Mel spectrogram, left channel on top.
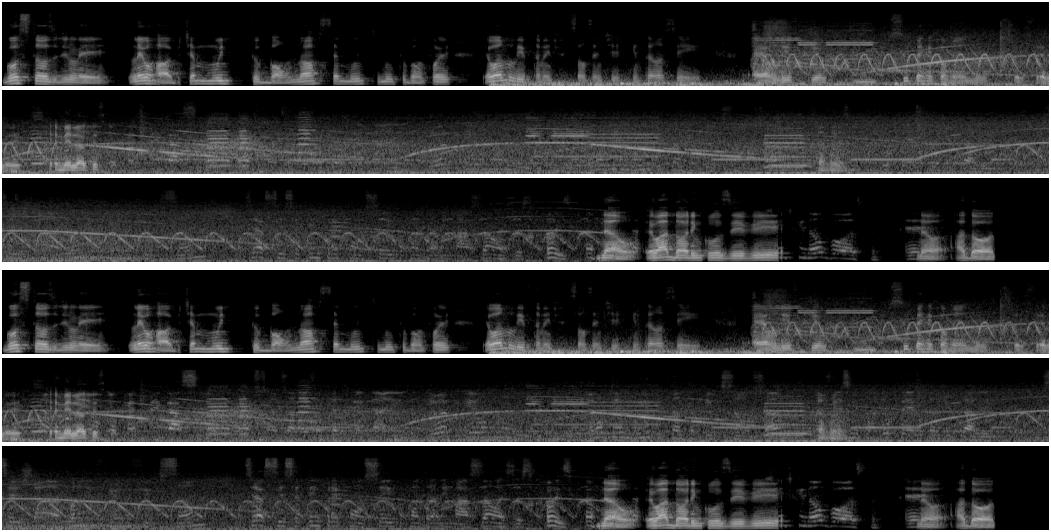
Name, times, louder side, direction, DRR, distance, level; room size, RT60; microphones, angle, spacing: voice 1, 0.0-4.5 4.8-7.0 7.5-11.4 18.6-18.9 26.9-28.7 30.1-30.9, equal, ahead, 0.7 m, -31 dB
sound 1, 4.9-16.4, equal, 85° right, 6.5 m, -38 dB
sound 2, 7.5-27.1, left 3 dB, 20° left, 2.1 m, -36 dB
voice 2, 10.8-15.8 16.3-20.5 20.9-23.1 23.4-27.1 28.3-30.3, right 3 dB, 25° right, 4.1 m, -44 dB
head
